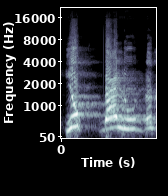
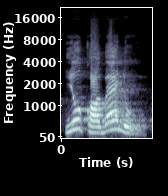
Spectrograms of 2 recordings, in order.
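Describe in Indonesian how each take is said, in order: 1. Bunyi q sama sekali tidak bergetar. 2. Bunyi q bergetar dengan kekuatan sederhana. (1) "langsung tak bunyi total" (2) "bunyinya yang betul"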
